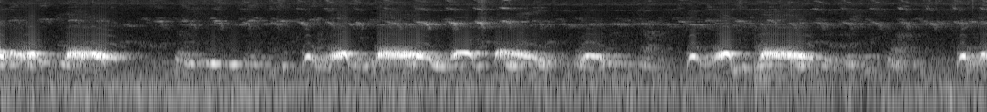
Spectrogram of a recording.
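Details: Decoy-style cooing of a spotted dove to attract wild birds: deep, breathy coo-coo-croo phrases, several per few seconds, with short pauses between, and faint high twittering of small birds throughout.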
